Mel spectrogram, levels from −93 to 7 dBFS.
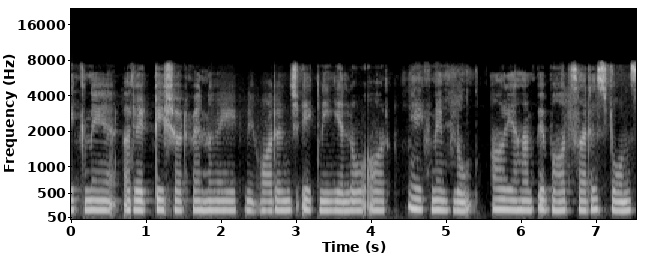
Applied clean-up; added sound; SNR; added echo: neural mask model DeepFilterNet 3.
